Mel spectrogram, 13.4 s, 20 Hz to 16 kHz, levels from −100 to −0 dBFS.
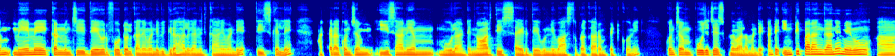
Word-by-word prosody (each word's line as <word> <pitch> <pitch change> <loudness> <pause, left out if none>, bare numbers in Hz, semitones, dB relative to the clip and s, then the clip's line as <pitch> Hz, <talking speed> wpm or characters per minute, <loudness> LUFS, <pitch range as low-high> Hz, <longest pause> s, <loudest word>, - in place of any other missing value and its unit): ఆహ్, 130 0 +2 0.2
మేమే 130 +4 +4
ఇక్కడి 125 -1 +1
నుంచి 115 0 -1 0.2
దేవుడి 115 0 +3
ఫోటోలు 110 -1 +1
కానివ్వండి, 105 -1 0
విగ్రహాలు 105 0 -1
గాని 100 - -1
అనేది 95 - -10
కానివ్వండి 95 +3 -1 0.2
తీసుకెళ్ళి 110 -2 -1 0.5
అక్కడ 115 +1 -3
కొంచెం 110 0 +1 0.4
ఈశాన్యం 115 0 +1 0.4
మూల 105 0 +2
అంటే 100 +1 -4
నార్త్ 105 0 +1
ఈస్ట్ 105 0 -5
సైడ్ 100 0 0
దేవుడిని 100 0 0
వాస్తు 100 0 -3
ప్రకారం 95 -1 -2
పెట్టుకొని, 95 +2 -7 0.5
కొంచెం 125 -1 +1 0.2
పూజ 130 -1 +5
చేసుకునే 115 -2 0
వాళ్ళమండి 95 0 -2
అంటే 125 - 0
ఇంటి 140 +6 +2
పరంగానే 155 +1 +4
మేము 140 +1 +4 0.4
ఆ - - -1
110 Hz, 145 wpm, -22 LUFS, 100-120 Hz, 0.5 s, పూజ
